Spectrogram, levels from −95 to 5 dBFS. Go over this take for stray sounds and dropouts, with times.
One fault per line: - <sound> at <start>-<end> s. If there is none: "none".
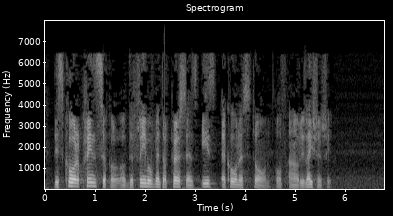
none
